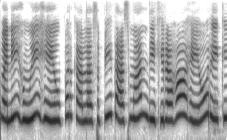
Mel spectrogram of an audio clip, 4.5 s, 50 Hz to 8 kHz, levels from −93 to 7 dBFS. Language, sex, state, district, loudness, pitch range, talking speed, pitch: Hindi, female, Maharashtra, Gondia, -14 LUFS, 365-435 Hz, 160 wpm, 390 Hz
